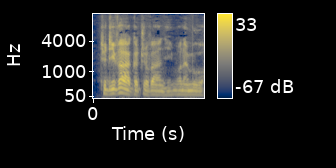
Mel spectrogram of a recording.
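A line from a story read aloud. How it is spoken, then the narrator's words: Tempting sigh. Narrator (French): soupirait-elle d'une voix tentatrice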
